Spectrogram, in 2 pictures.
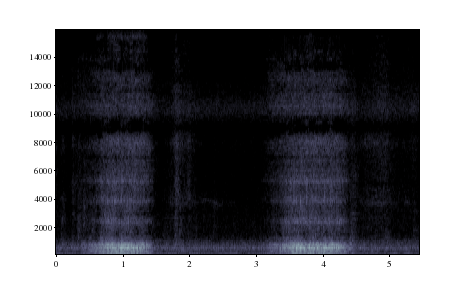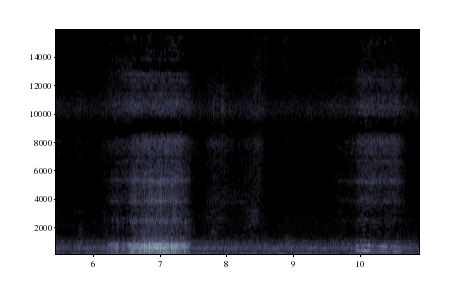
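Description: Loud, rough snores on breathing in, about one every three seconds, with quiet gaps between them; ordinary snoring.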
